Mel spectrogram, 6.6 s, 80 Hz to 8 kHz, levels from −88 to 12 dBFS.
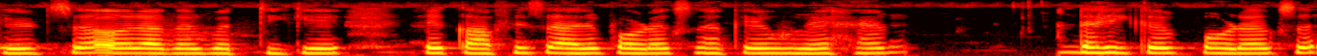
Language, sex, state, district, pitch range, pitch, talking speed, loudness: Hindi, female, Haryana, Charkhi Dadri, 245-265 Hz, 250 Hz, 125 wpm, -17 LUFS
